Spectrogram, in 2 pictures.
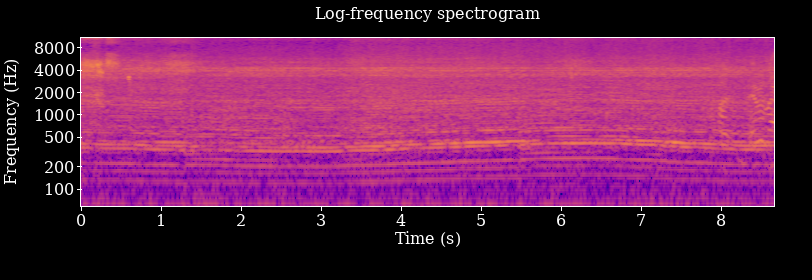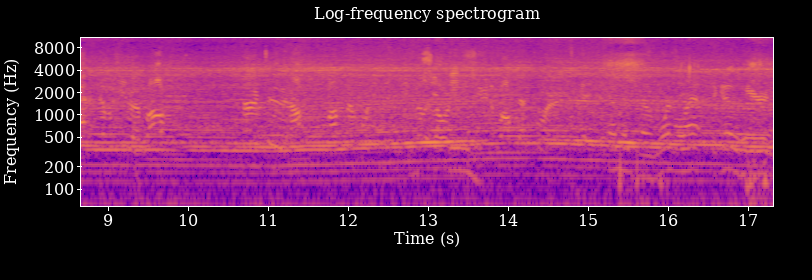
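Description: Super late model race cars roar steadily around Bristol Motor Speedway, engines droning continuously under commentators talking throughout.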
